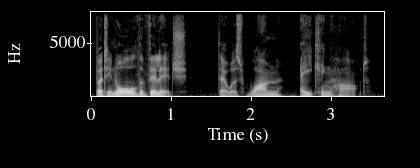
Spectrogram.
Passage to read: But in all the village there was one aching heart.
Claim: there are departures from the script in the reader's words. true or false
false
